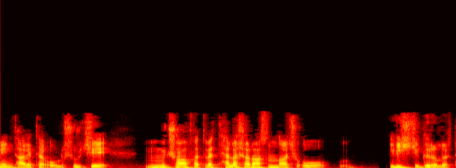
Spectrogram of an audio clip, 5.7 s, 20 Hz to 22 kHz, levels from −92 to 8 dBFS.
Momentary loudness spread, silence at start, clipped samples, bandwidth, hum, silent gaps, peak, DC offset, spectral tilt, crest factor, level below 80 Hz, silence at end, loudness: 8 LU; 0 s; under 0.1%; 7.4 kHz; none; 4.73-4.82 s; -2 dBFS; under 0.1%; -5 dB/octave; 20 dB; -58 dBFS; 0.1 s; -21 LUFS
